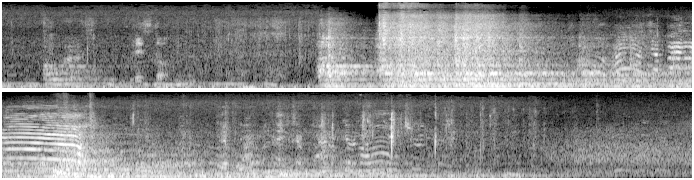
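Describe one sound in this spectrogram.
Horses shuffle and bang inside metal starting stalls.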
